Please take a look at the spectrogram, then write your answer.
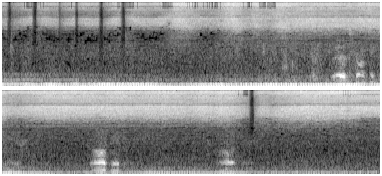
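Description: An airbrush sprays oil paint in a steady, close hiss that runs throughout, with a low hum beneath and a few brief voice-like sounds in the middle.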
